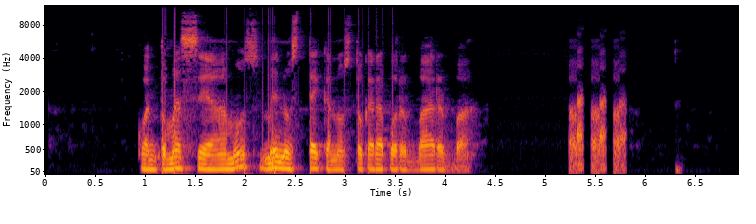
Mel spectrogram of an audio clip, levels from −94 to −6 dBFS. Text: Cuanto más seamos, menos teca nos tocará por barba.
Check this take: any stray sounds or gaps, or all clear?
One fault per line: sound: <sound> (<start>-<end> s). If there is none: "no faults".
sound: laugh (5.2-5.8 s)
